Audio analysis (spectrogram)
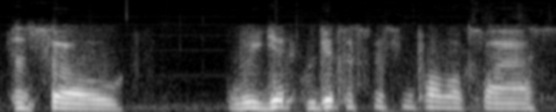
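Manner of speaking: ordinary talk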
